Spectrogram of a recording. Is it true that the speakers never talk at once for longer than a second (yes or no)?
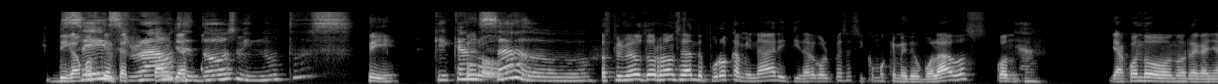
no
